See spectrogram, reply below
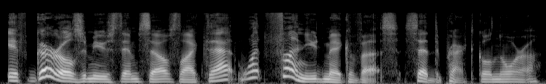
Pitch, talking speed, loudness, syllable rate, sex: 145 Hz, 175 wpm, -19 LUFS, 4.4 syllables/s, female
